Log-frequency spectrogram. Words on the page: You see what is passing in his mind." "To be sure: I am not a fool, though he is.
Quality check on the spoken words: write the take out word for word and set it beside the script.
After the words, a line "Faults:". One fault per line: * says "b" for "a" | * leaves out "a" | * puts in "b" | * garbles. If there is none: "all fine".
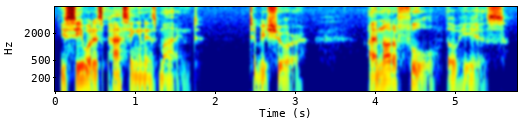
You see what is passing in his mind." "To be sure: I am not a fool, though he is.
Faults:
all fine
